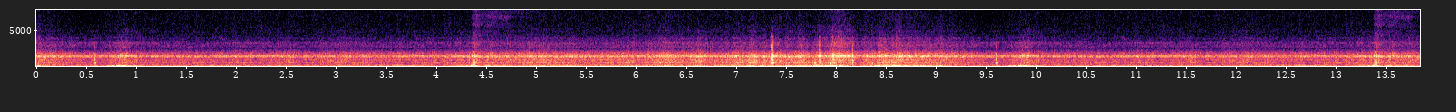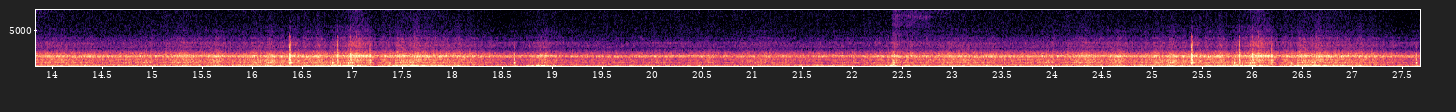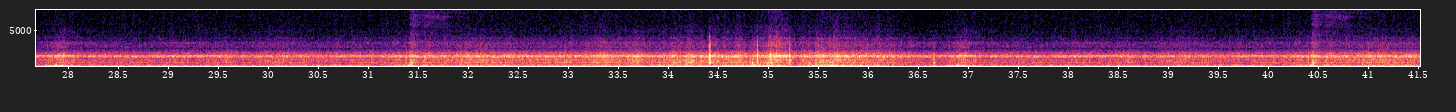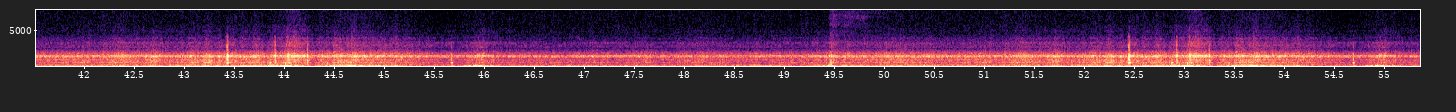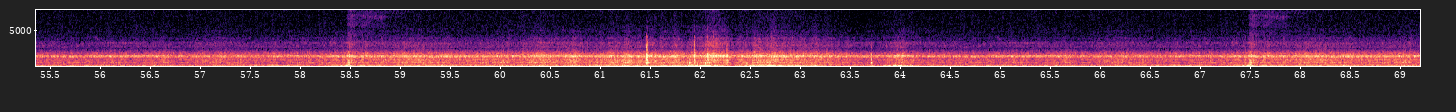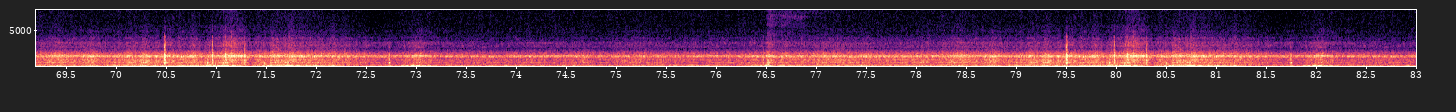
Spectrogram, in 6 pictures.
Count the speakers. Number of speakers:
0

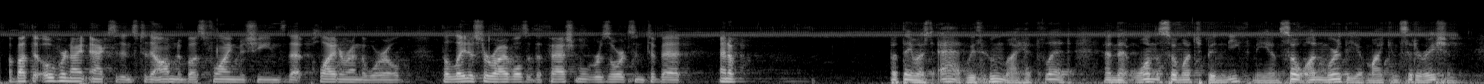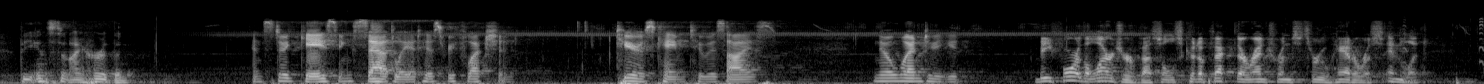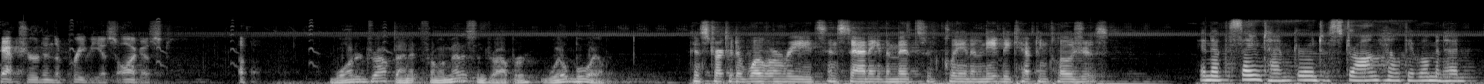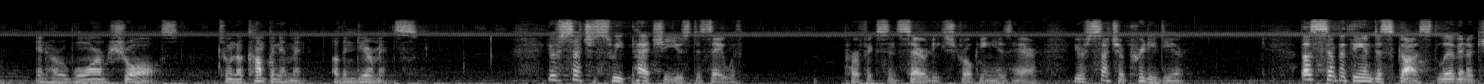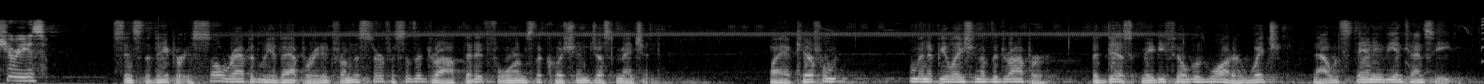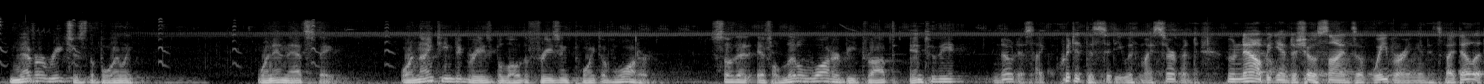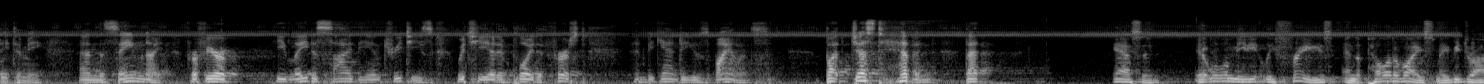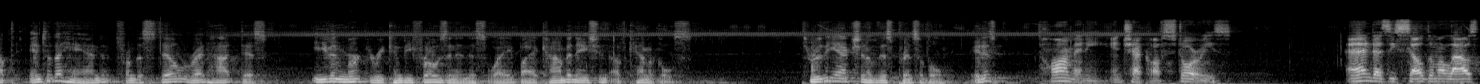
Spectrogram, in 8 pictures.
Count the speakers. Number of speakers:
8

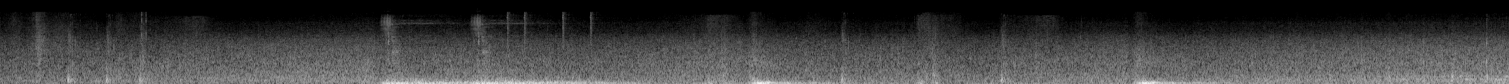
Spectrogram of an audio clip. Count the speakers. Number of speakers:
0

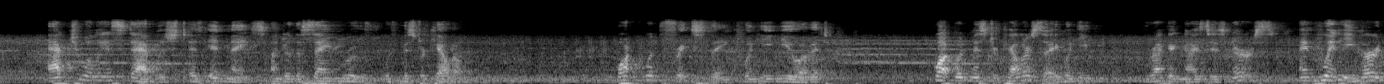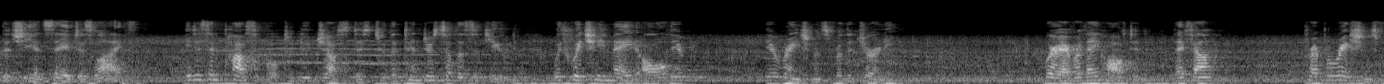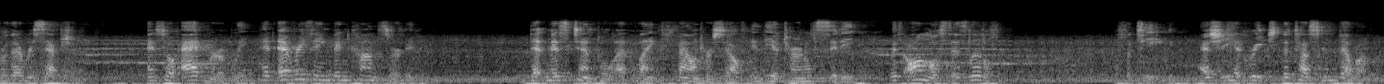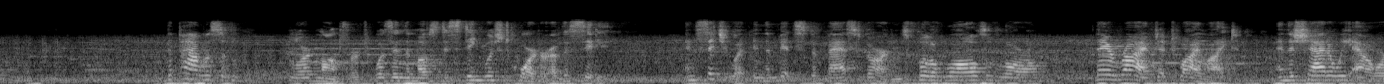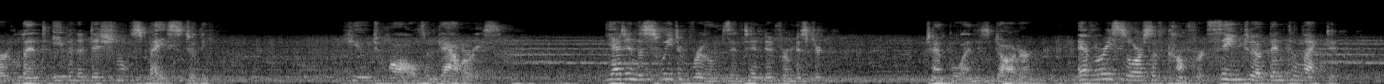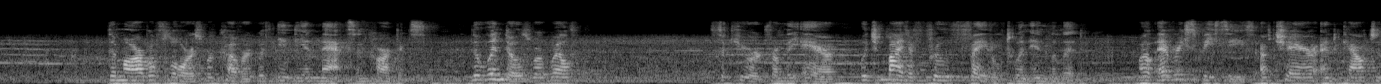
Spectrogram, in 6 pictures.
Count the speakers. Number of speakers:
1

